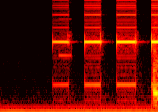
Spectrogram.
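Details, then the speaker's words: ZOLL M Series defibrillator switched on gives four quick high-pitched beeps, indicating it passed the power-on self-test. "set the selector switch to on the unit will beep four times to indicate that it has passed the power-on self-test"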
